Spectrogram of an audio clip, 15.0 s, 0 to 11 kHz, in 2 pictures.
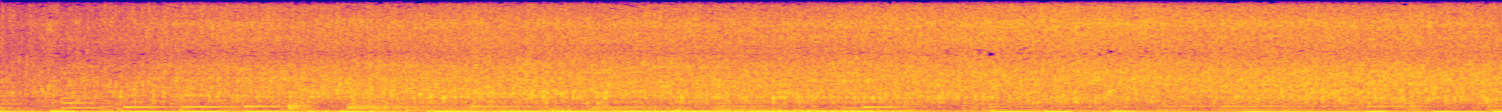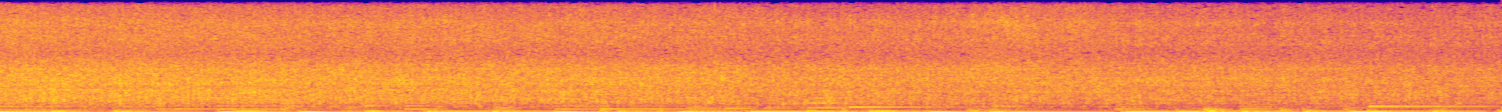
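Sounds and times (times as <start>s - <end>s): background music: 0.0s - 15.0s
fish deep-frying in oil: 0.0s - 15.0s.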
